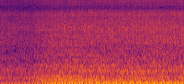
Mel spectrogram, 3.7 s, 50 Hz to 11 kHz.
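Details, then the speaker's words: 2004 Hyosung GT250 Comet after carb cleaning, new fuel filter and battery: choke fully off, idle steady with an even beat, going up and down slightly as fuel still moves through the system. Normal idle. "it goes up and down a little bit but we'll get it there but it's running and not unchoke at all so that's a it's always good news"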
